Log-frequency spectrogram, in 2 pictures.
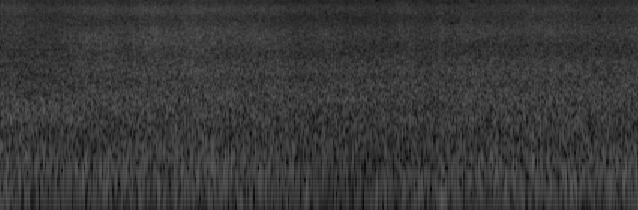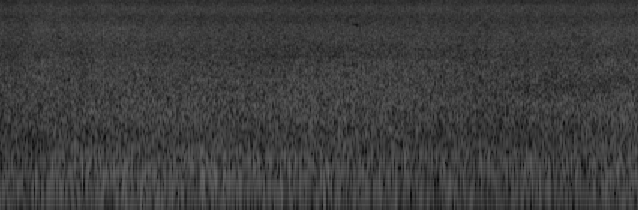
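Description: Ocean surf washing steadily onto a sandy beach, swelling slightly past the middle, with wind rumbling on the microphone.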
